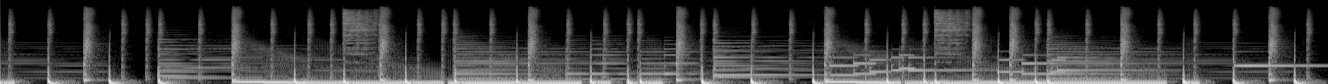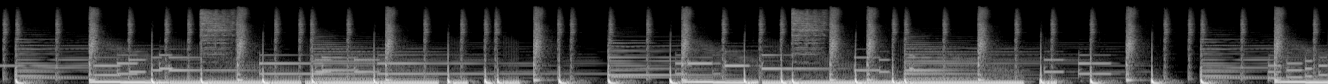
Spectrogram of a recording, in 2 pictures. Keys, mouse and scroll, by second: 1.8 click, 2.9 shift+Up, 4.7 click, 5.5 shift+Down, 7.3 click, 8.2 shift+Up, 10.7 click, 11.3 shift+Up, 12.9 click, 13.7 shift+Down, 15.8 click, 16.6 shift+Up, 17.3 Up, 18.7 click, 19.8 shift+Down, 21.4-26.5 drag.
